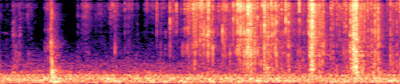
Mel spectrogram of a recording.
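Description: A baseball card pack's wrapper being torn open and crinkling, a rough crackle for about two seconds in the second half with a few sharp rips.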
